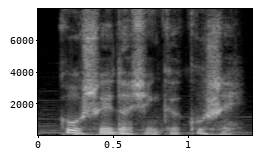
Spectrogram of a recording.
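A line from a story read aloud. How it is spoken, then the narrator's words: Calm, as to child. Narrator (Russian): Спокойно, будто обращаясь к ребенку, говорил мужчина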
